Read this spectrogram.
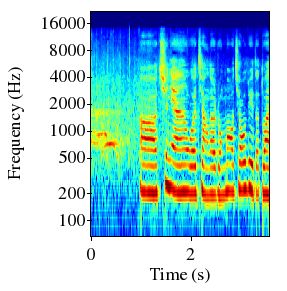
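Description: A young woman speaks into a microphone with lively energy.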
